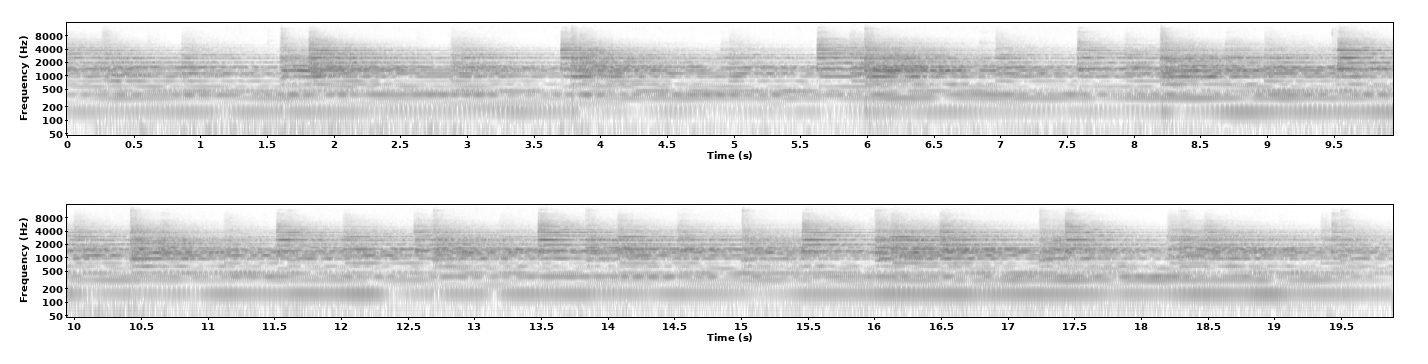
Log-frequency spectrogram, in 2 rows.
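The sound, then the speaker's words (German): Several church bells in Wolkshausen, Lower Franconia, Bavaria, ring together in a full, continuous 12 o'clock midday peal, their overlapping strikes and long humming tones sounding loud for the whole stretch, with no voices. “Das Mittagsläuten kommt heute aus Wolkshausen in Unterfranken.”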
